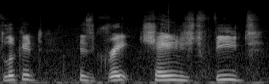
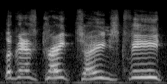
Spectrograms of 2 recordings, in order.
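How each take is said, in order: First: It is read in a plain reading voice. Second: It is read in a dramatic character voice. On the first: The speaker calls it wrong. "you gotta work on your, your character voice" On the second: The speaker calls it right. "There you go"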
